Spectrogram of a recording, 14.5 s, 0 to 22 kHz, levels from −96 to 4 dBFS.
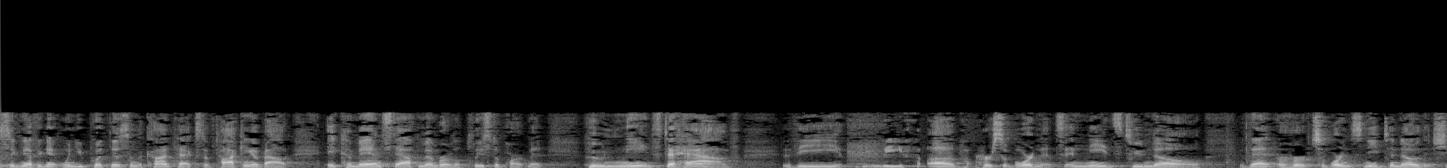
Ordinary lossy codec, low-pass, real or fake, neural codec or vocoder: MP3, 48 kbps; 7.2 kHz; real; none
